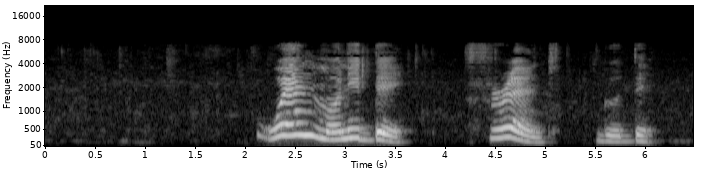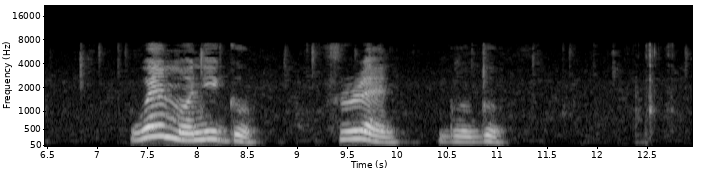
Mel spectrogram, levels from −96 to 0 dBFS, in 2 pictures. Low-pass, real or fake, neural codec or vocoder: 7.2 kHz; real; none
